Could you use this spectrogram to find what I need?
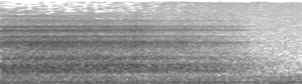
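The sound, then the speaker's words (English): A slow exhale through the mouth during guided meditation breathing: a soft, airy hiss holds steady, then fades out after about a second. “Exhale through your mouth.”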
